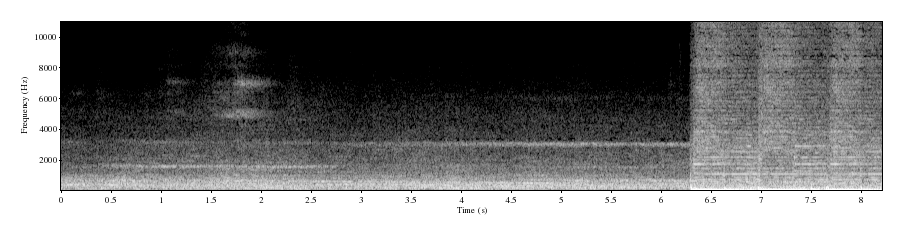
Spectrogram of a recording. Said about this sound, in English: New York, present day. In a packed subway, commuters are making their way through a passageway.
